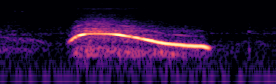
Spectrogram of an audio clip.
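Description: A reader's voice imitates the long whistle of a marsh-wiggle, a single clear tone lasting under a second that rises briefly and then glides steadily downward, close and loud against silence.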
